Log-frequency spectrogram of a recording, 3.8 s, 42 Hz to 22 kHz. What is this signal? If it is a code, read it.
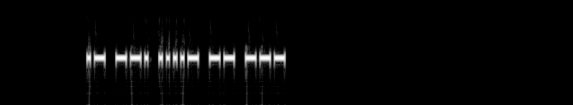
Morse code, heard as a keyed tone, about 50 wpm, 700 Hz. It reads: AG4MO
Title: USA Call Signs - 5 Characters - 50wpm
